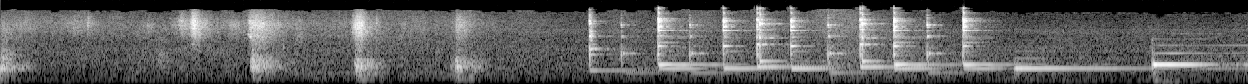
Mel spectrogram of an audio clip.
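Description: Mobile phone ringtone: a quick tune of short, sharply struck notes that starts about halfway in and keeps ringing. Before it come a few faint soft sounds.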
